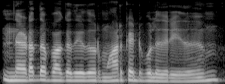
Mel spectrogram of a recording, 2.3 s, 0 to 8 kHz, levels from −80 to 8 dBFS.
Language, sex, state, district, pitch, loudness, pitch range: Tamil, male, Tamil Nadu, Kanyakumari, 140 Hz, -17 LUFS, 130-145 Hz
